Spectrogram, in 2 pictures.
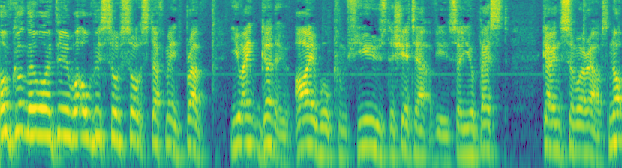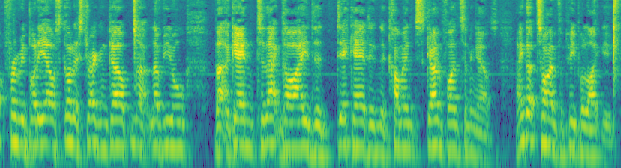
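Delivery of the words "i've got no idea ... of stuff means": high, loud, scornful mocking voice. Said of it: "To the dickhead that said".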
